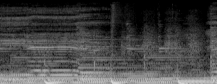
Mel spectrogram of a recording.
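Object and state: Nothing is struck.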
